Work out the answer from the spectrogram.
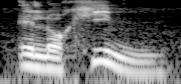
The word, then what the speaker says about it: Elohim: es el número 430 se pronuncia Elohim Elohim y bueno en otras ubicaciones de la palabra dependiendo del contexto también se puede traducir como Ángeles pero bueno aquí está la pronunciación es Elohim derivación del plural 433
